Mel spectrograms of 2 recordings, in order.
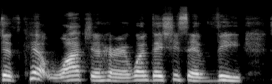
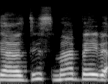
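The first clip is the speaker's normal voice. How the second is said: put-on tearful crying voice, higher; 3 semitones higher than usual. Retelling a phone call where her daughter started crying: imitating someone crying. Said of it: "What you crying for?".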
